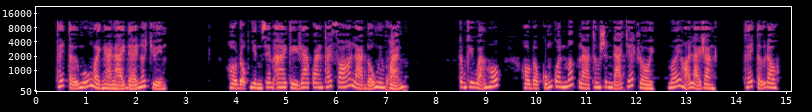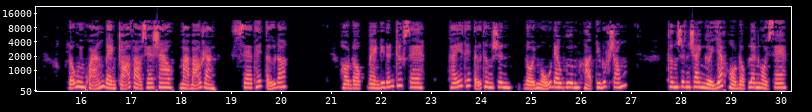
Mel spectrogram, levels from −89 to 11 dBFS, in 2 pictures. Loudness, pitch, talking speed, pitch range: -13 LUFS, 210 Hz, 180 wpm, 180-230 Hz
